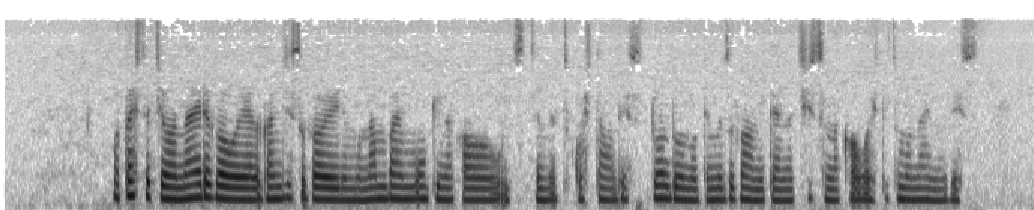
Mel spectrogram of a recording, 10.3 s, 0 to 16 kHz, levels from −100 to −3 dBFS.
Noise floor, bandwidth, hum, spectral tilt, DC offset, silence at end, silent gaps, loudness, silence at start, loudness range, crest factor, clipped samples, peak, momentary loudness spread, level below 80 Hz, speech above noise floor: -57 dBFS; 11.5 kHz; none; -7 dB/octave; under 0.1%; 0.6 s; none; -21 LUFS; 1.1 s; 6 LU; 18 dB; under 0.1%; -4 dBFS; 11 LU; -56 dBFS; 37 dB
